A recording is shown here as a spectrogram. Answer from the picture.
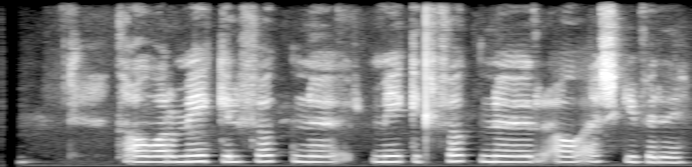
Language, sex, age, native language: Icelandic, male, 11, Icelandic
